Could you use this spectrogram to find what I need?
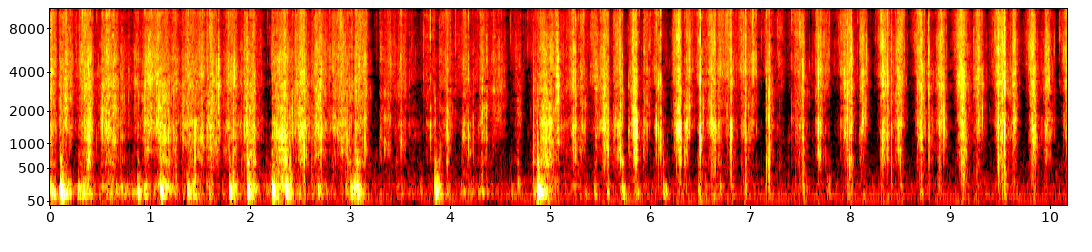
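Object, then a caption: Plastic bubble wrap. Clear plastic bubble wrap is rolled and scrunched between both hands, its bubbles squeezed, popped and crinkled. Rapid, bright, dry crackles and sharp pops come in dense bursts with no ring, easing briefly in the middle before picking back up.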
